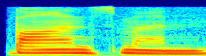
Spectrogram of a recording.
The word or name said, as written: bondsman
